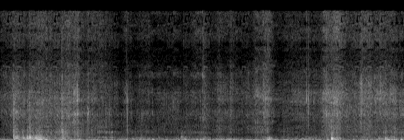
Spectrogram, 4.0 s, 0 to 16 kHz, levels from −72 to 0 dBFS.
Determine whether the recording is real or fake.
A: fake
